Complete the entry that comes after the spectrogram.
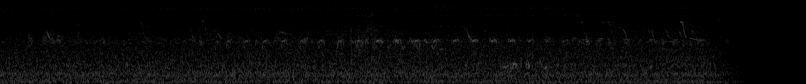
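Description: Faint bird calls: a quick run of short high notes, several a second, mixed with a few brief falling whistles over outdoor background hiss. The sound fades out near the end.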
